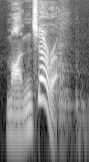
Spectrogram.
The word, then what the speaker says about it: Mounjaro: Monjaro, pronounced Monjaro.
